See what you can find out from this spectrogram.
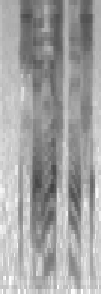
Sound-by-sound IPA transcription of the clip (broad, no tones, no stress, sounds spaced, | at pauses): ç ḛ nʲ ə ɬ p i ɬ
